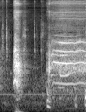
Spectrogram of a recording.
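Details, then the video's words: A pet cockatoo barks like a dog: one short, harsh dog-like bark, followed by a longer, raspy, voice-like sound. "Bird barks like a dog."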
